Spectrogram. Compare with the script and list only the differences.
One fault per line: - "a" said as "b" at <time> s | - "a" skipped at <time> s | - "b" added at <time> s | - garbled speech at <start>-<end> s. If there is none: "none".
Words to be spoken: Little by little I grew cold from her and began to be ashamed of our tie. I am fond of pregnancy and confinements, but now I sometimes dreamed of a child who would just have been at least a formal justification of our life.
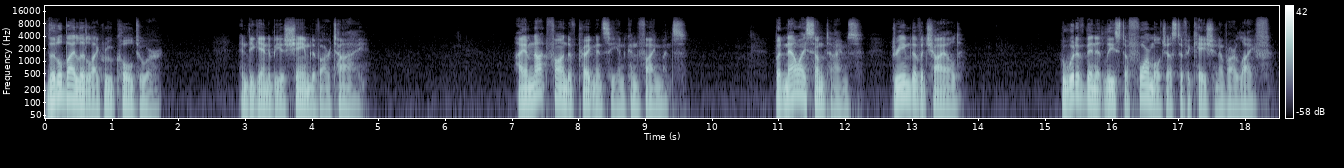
- "from" said as "to" at 1.4 s
- "not" added at 7.3 s
- "just" skipped at 15.5 s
